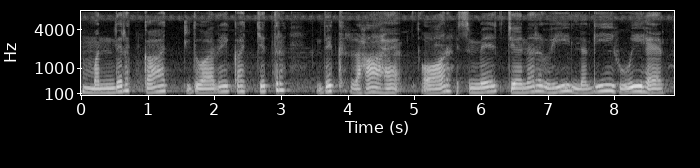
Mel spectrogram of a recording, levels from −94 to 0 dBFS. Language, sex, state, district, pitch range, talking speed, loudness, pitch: Hindi, male, Uttar Pradesh, Jalaun, 150-200 Hz, 100 wpm, -24 LUFS, 180 Hz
